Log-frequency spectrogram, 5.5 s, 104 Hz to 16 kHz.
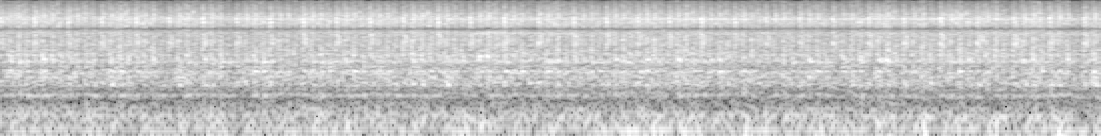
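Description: A Mercedes 190SL engine on Solex 44PHH carburetors idles loudly and close by, a steady low rumble with an even, slightly uneven-firing pulse and no voices.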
